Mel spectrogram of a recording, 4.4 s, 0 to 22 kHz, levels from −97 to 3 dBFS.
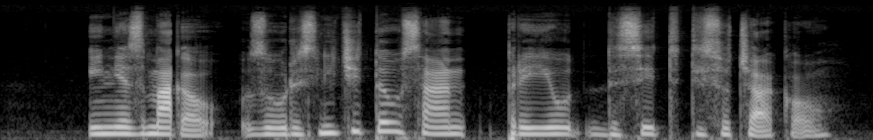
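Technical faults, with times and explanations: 0.84–0.86 s and 2.30–2.32 s, compressed frames skipped: the sound jumps ahead roughly 100 ms, then 70 ms, in 23.2 ms frame steps.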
